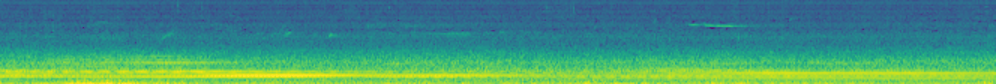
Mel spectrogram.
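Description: Celtic harp strings set sounding by the wind: several sustained, overlapping tones that ring on and shift, with a lower tone joining about five seconds in. A low rumble of wind on the microphone runs underneath, strongest about a second in.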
